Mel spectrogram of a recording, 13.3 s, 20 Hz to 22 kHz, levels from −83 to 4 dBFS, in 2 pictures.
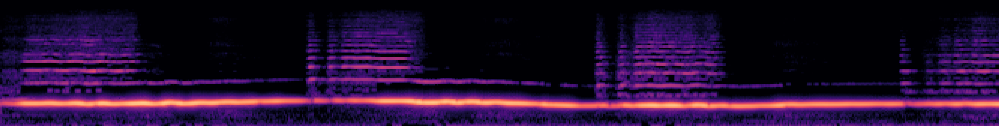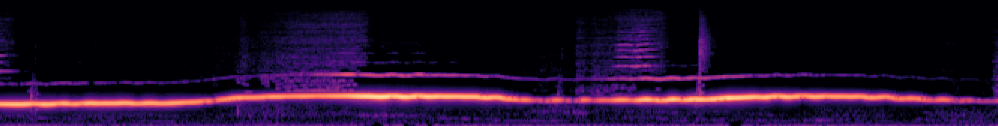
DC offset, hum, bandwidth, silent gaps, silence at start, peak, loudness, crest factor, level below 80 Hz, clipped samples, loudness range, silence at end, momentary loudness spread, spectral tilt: under 0.1%; none; 8 kHz; none; 0 s; 0 dBFS; -14 LUFS; 12 dB; -60 dBFS; under 0.1%; 5 LU; 0.2 s; 14 LU; -1 dB/octave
